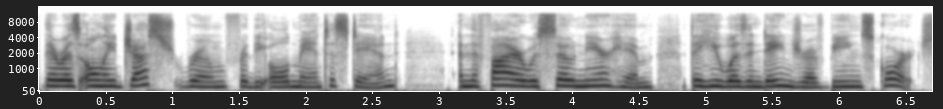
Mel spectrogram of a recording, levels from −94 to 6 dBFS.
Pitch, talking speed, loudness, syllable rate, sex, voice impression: 230 Hz, 235 wpm, -16 LUFS, 5.1 syllables/s, female, feminine, adult-like, slightly soft, slightly muffled, sincere, slightly calm, friendly, slightly kind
